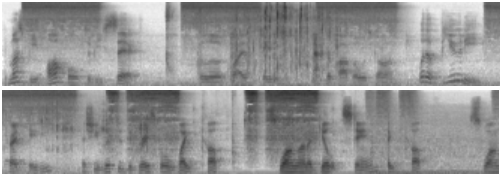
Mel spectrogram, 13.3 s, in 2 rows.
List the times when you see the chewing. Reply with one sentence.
The chewing can be heard from 2.1 to 4.6 s and from 6.7 to 8.7 s.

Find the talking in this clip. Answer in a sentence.
The talking can be heard from 0.0 to 1.9 s and from 2.5 to 13.2 s.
